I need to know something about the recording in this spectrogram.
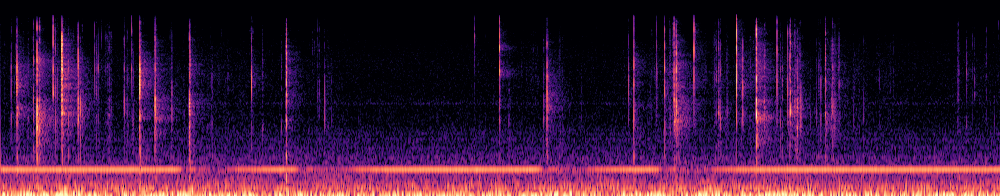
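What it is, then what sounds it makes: Bar of soap scratched with nails. A solid blue bar of soap, held in both hands, is scratched and dug into by long acrylic nails. Quick, sharp scratchy clicks and scrapes break out irregularly over a steady low hum and a constant faint mid-pitched tone.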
